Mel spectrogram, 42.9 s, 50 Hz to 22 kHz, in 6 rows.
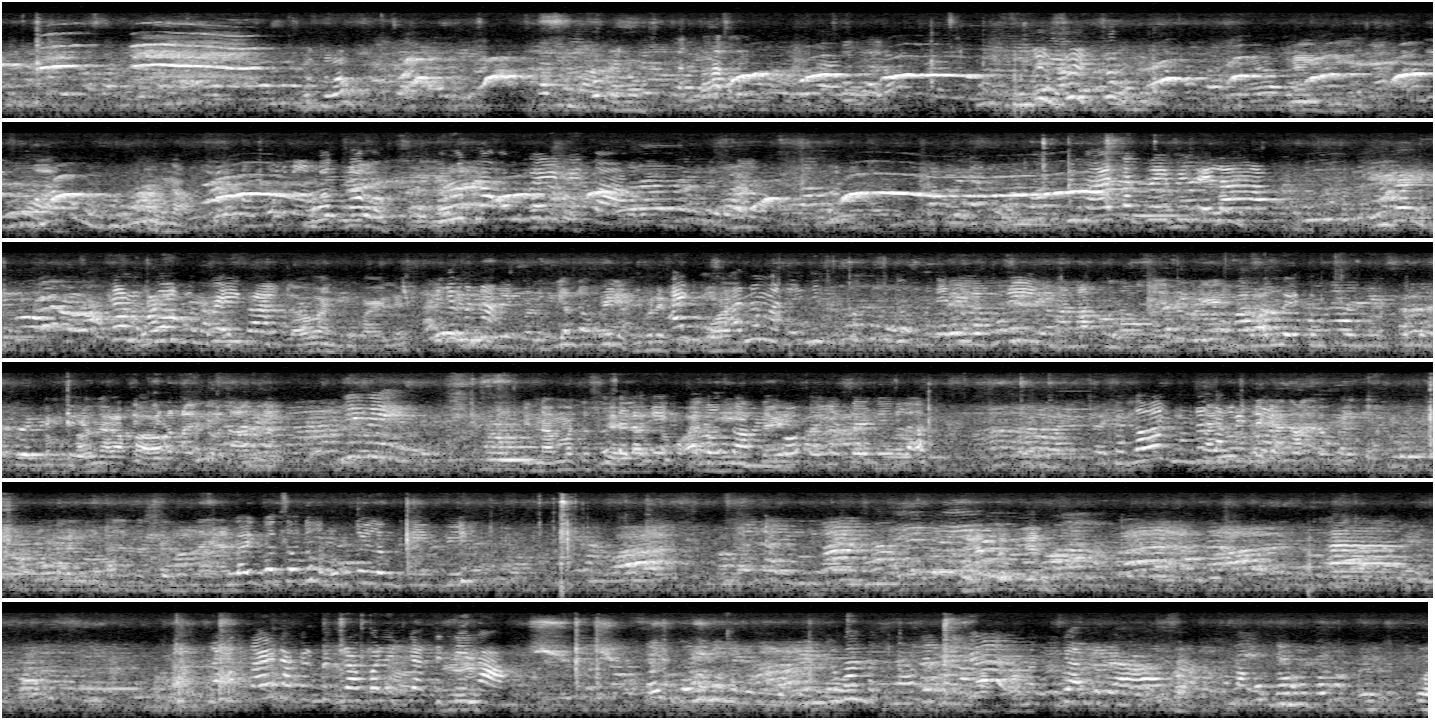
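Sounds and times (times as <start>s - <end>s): children's voices chattering: 0.0s - 42.9s.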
